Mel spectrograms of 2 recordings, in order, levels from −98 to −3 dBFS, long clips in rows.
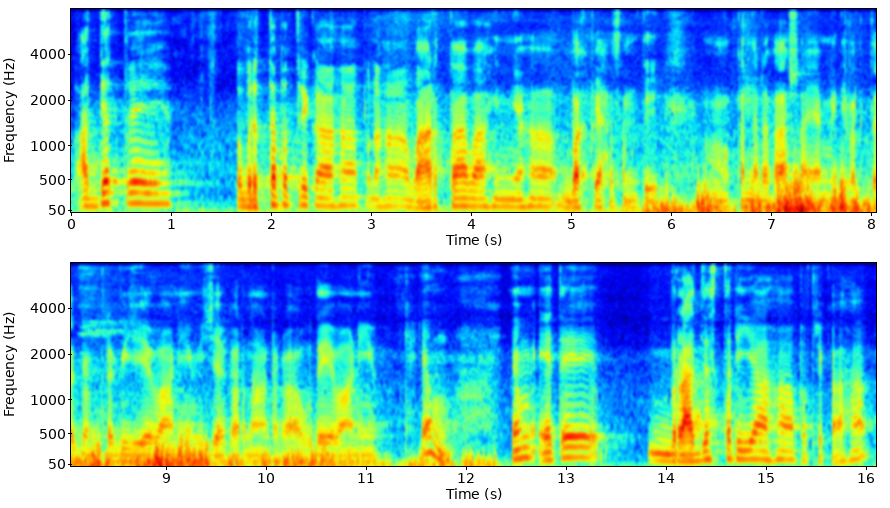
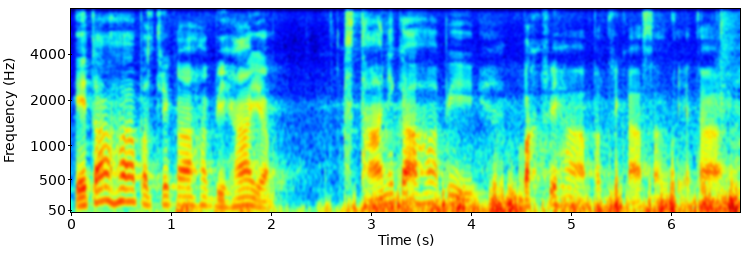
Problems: constant background noise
